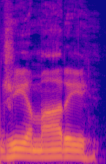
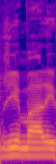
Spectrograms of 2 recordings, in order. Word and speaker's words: Giamatti: Paul Giamatti, and I think I've added an extra syllable. Paul Giamatti in Fred Claus.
